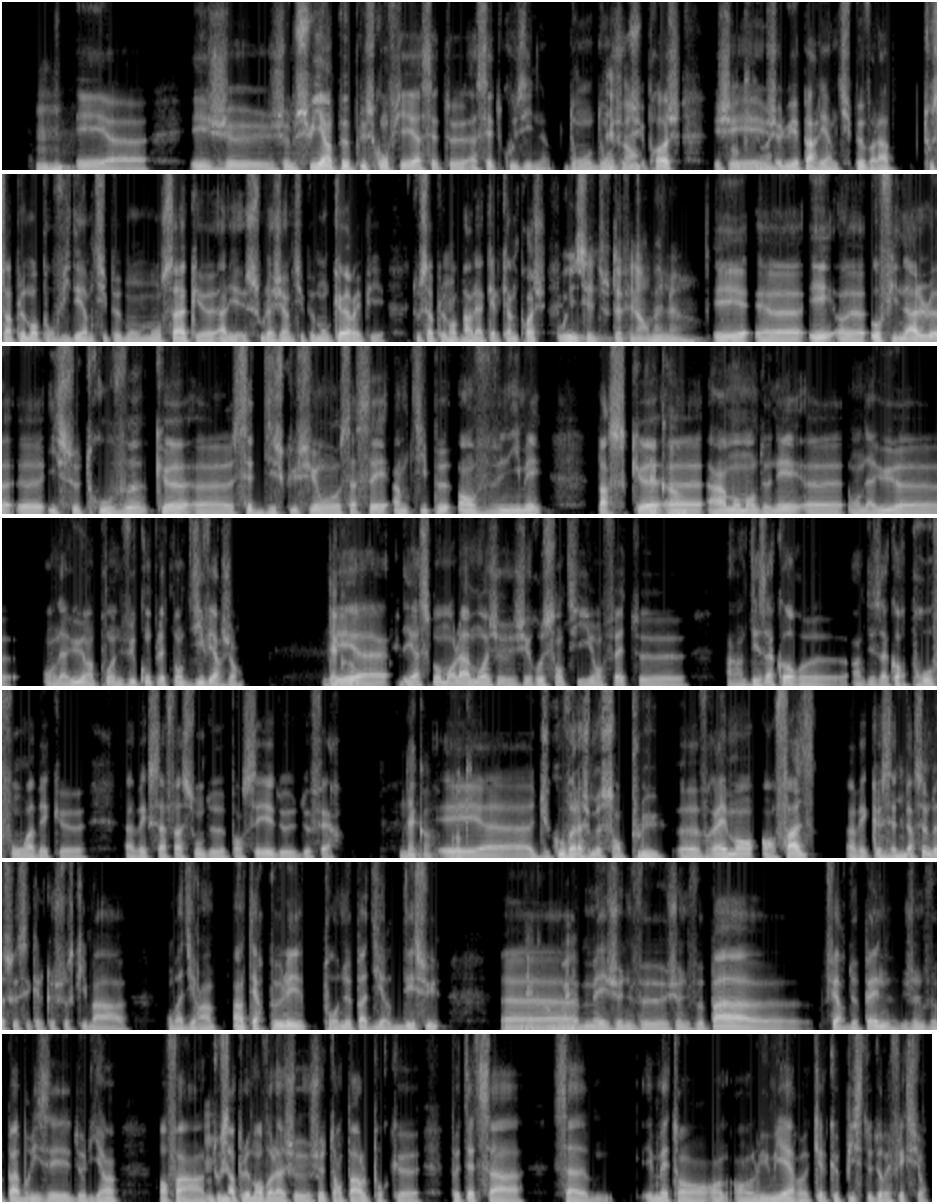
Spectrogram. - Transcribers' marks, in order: other background noise
- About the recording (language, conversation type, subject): French, advice, Comment puis-je exprimer une critique sans blesser mon interlocuteur ?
